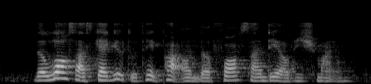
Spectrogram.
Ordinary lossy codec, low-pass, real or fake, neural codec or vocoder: AAC, 48 kbps; 7.2 kHz; fake; codec, 24 kHz, 0.9 kbps, WavTokenizer, small release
